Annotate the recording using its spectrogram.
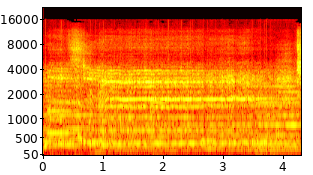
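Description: Gospel song with choir singing, sustained held notes that slide down in pitch about a second in, over steady accompaniment.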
